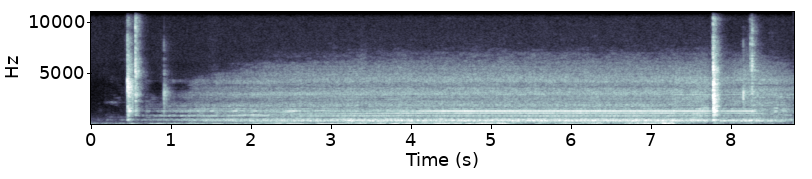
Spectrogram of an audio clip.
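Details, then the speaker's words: IBM PC 5150 under restoration, with a speaker fitted for diagnostics: a power-on click, then only a steady fan whir for several seconds and no POST beep before it switches off. The cause is unknown. "hmm how interesting well I think I'm gonna have to go and do a little bit more research because I am stumped"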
